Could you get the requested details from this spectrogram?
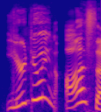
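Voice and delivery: high, loud encouragement; cheering on. Retold or imitated. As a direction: hype him up. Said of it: "He's like".

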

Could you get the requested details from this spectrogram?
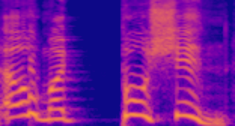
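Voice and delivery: high, drawn-out wail of pain; pained cry. A narrator's reading. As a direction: wail slowly over a hurt. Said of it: "he cried".

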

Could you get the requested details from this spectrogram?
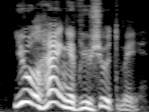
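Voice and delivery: ordinary delivery, nothing marked

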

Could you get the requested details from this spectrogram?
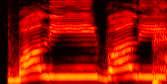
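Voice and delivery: David Ortiz impression. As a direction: call out Wally like a slugger, a light imitation. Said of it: "That's my David Ortiz with the Wally".

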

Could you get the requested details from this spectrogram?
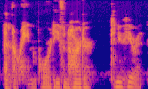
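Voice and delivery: hushed, breathy storyteller whisper. A narrator's reading. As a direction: draw the listeners in with a whisper. Eerie whisper in ghost story.

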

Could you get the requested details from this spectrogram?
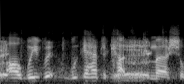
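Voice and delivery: normal talking voice

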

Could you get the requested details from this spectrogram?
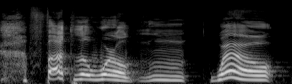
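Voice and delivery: slow, stretched mock rebellion; drawn-out teen angst. Friend mocks teenage poets, slow sulky rebellion. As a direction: drag it out like a sulky thirteen-year-old. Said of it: "being like".

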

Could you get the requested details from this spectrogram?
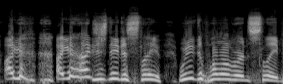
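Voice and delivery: high-pitched, overdone mock complaint; dramatic exhausted whining. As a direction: imitate a worn-out friend, hammed up and high. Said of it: "He's so dramatic with it".

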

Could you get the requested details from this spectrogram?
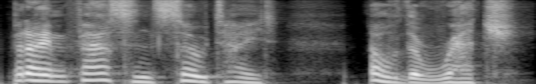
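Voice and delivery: high, despairing captive voice; close to sobbing. A narrator's reading. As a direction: lament it in a high voice, near a sob. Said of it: "she gave a sob".

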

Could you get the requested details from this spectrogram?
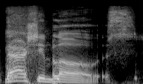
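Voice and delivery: high, slow, hammed-up old-film lady; Katharine Hepburn impression. Answering the cohost's impression, slow high hammy Hepburn voice. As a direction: draw it out like a grand old screen actress. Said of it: "thought that was Katharine Hepburn".

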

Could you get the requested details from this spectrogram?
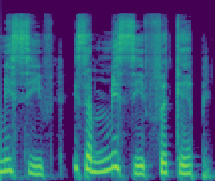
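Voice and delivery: missive with a short i, Kiwi style; lightly done Antipodean accent; Australian accent that slides Kiwi; New Zealand-ish Australian. Retold or imitated. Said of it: "I go to New Zealander for my Australian".

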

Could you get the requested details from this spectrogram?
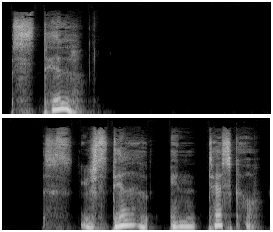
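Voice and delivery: hushed, slow incredulous question; breathy mock concern, rising in disbelief. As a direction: imitate her stunned disbelief, half-whispered and drawn out. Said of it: "clouded over with just sort of concern mixed with disbelief".

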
